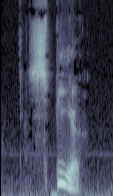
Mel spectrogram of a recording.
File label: "spier", Dutch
